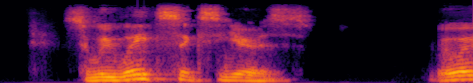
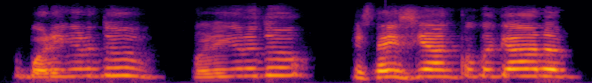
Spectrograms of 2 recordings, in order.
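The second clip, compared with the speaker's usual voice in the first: high-pitched mock exclamation, much higher; mocking the thief; 12 semitones higher, faster than usual. Teacher mocking the thief who shrugs off his stealing, high mock cry. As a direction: scoff at him as Yankel the thief in a raised voice.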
